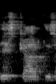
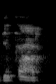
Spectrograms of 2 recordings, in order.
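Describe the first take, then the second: First: The name is pronounced with Spanish sounds. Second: The name is pronounced with French sounds. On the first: It is how people say it locally. "aquí se dice Descartes" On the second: It keeps the name's original form. "a mí me gusta mantener la pronunciación originaria"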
